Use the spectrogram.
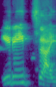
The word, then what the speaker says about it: Iritza: So I'm on a Zoom call the other day, and by the way, how does pronounce this mental health champion's name? It came quickly across my screen. Iritza. Iritza, yeah.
